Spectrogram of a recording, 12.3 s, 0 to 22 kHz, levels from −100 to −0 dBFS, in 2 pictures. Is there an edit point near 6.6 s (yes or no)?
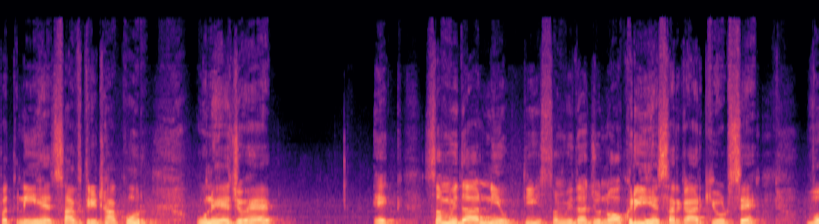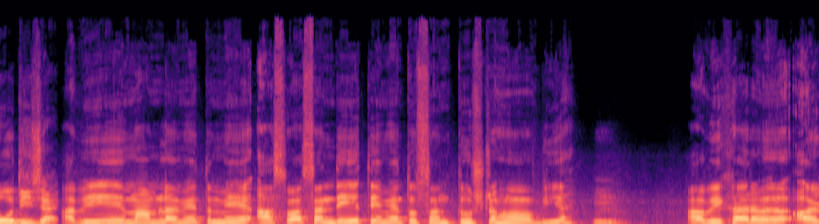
yes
